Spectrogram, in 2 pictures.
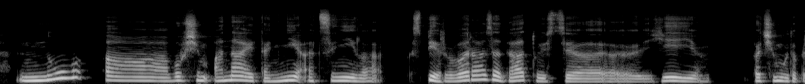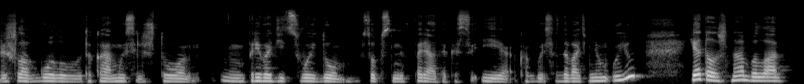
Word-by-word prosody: Но, 240 - +4 0.2
а, 175 -4 0
в 175 - -3
общем, 180 0 +1
она 185 +2 +3
это 160 -3 -2
не 180 +5 +3
оценила 165 -3 0 0.3
с - - -8
1 165 0 +2
раза, 210 -2 +3
да, 170 +4 +1
то 175 -6 -6
есть, 140 0 -6
э, 135 -1 -2
ей 145 +1 +2 0.5
почему-то 160 -2 0
пришла 150 +1 -1
в 140 - -9
голову 145 -4 -1
такая 145 -1 -3
мысль, 145 -2 -3
что, 140 -2 -3 0.3
м, 150 -5 -5
приводить 155 -2 0
свой 150 0 0
дом 135 0 -2
собственный 140 -2 -3
в 135 - -29
порядок 130 -5 -4
и - - -14
с 120 - -8
и 140 -4 -2
как 135 -1 -12
бы 140 0 -6
и - - -14
создавать 140 -1 -3
в - - -5
нём 165 +1 +1
уют 335 - +4 0.5
я 225 +2 +8
должна 190 0 +3
была, 170 -3 +2
155 Hz, 160 wpm, -22 LUFS, 140-175 Hz, 0.5 s, я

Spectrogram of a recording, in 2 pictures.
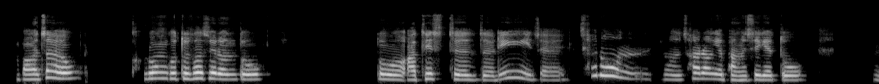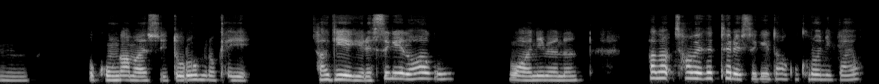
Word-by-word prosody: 맞아요. 270 +5 +2 0.6
그런 275 +2 +1
것도 265 -1 +2
사실은 265 -4 +4
또 235 0 +1 1.1
또 230 -3 +2
아티스트들이 235 +3 -1
이제 205 -2 -10
새로운 375 - -1
그런 220 -2 -8
사랑의 260 -2 +1
방식에 210 0 -1
또 205 0 -2 0.7
음 185 -2 -11 0.7
또 - - -6
공감할 200 -3 0
수 185 - -1
있도록 200 +4 0
이렇게 195 -2 -6
예 - - -6 0.6
자기 225 0 +2
얘기를 190 -3 +3
쓰기도 260 +3 +2
하고 255 -2 -1 0.5
뭐 195 - 0
아니면은 195 0 -2 0.7
하나 290 -1 +4
사회 280 -1 +3
세태를 275 -2 +2
쓰기도 255 0 -5
하고 235 -1 -9
그러니까요. 225 +1 -5
230 Hz, 265 characters per minute, -20 LUFS, 205-265 Hz, 1.1 s, 사실은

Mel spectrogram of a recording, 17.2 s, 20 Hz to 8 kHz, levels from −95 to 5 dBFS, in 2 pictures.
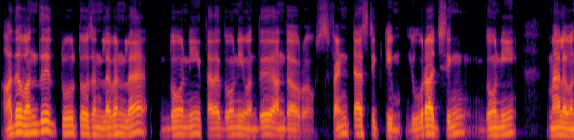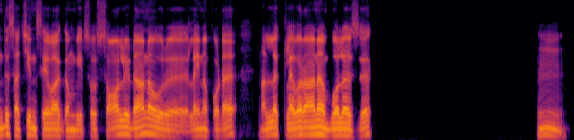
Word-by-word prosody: அத 115 - +1 0.2
வந்து 135 +5 +1 0.3
2011ல 110 -2 0 0.6
தோனி, 105 +2 -1 0.2
தல 95 +1 -1 0.2
தோனி 105 +1 -2
வந்து 90 +5 -4 0.2
அந்த 95 0 -4
ஒரு 80 0 -9 0.4
ஃபேன்டாஸ்டிக் 115 +1 -2
டீம் 85 -2 -2 0.2
யுவராஜ் 110 +1 +4
சிங், 110 +5 -3 0.4
தோனி 100 +4 0 0.7
மேல 100 0 +4
வந்து 100 +4 +1
சச்சின், 95 +1 0
சேவாக், 90 -1 +2
கம்பீர். 85 0 -3
சோ 95 - -3 0.2
சாலிடான 110 +3 +3
ஒரு 90 -1 0 0.3
லைன் 90 +1 +1
அப்போட 85 -1 -5 0.6
நல்ல 100 +4 +2
கிளெவரான 105 +4 +5 0.2
பவுலர்ஸ்ஸூ. 95 0 +3 2.5
ம். 95 -3 -5
100 Hz, 95 wpm, -24 LUFS, 95-110 Hz, 2.5 s, கிளெவரான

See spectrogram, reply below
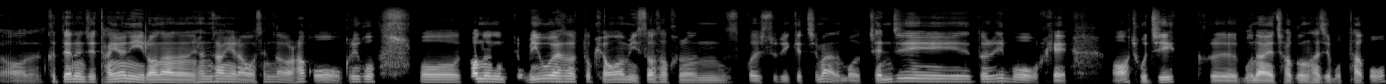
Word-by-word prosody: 어 90 +1 -8
그때는 125 +2 +3
인제 120 0 -1
당연히 130 +3 +3
일어나는 110 -1 +4
현상이라고 125 -5 +1
생각을 120 +1 -4
하고 110 -4 -1
그리고 125 -1 -3 0.4
뭐 115 -1 +2
저는 130 +1 +7 0.2
좀 110 - -11
미국에서 130 +1 +3
또 - - -6
경험이 115 0 0
있어서 110 +2 0
그런 100 -1 -6 0.2
거일 100 -1 -3
수도 115 +2 -8
있겠지만 90 -2 -3
뭐 95 -1 -5
젠지들이 130 +1 0
뭐 110 -6 -2
그렇게 90 - 0 0.4
어 - - +2
조직 110 +2 0 0.2
그 90 -2 -2
문화에 95 0 +5
적응하지 100 +2 -1
못하고 85 -2 -3
115 Hz, 320 characters per minute, -26 LUFS, 100-125 Hz, 0.4 s, 저는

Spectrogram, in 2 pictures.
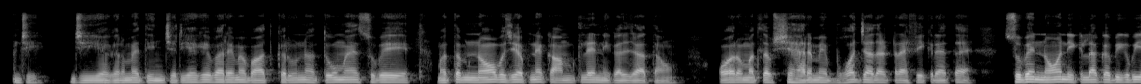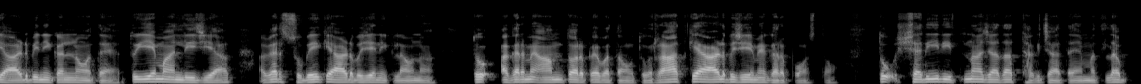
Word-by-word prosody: जी। 85 -3 -5 0.3
जी, 95 +1 0
अगर 95 +1 0
मैं 100 0 +1
दिनचर्या 100 +3 -1
के 110 - +1
बारे 105 0 +2
में 105 -2 0
बात 95 0 +1
करूँ 100 0 -1
ना 105 -1 -1
तो 105 +3 -1
मैं 110 0 +1
सुबह 105 -1 0 0.3
मतलब 95 +3 0
9 105 +2 +3
बजे 110 0 +2
अपने 110 +1 +1
काम 100 -1 -1
के 105 +3 -7
लिए 105 - +3
निकल 95 -2 -1
जाता 90 -1 -1
हूँ 80 -1 -7 0.5
और 100 0 +3
मतलब 105 0 0
शहर 100 0 +1
में 100 -3 -2
बहुत 105 +6 -1
ज़्यादा 100 -2 +2
ट्रैफ़िक 95 +1 -4
रहता 95 -3 -2
है - - -5 0.4
सुबह 115 +1 +5
9 110 +1 +3
निकला, 110 -1 +1
कभी-कभी 110 +1 +1
8 95 -1 +3
भी 115 - 0
निकलना 105 -1 0
होता 90 -2 -3
है। 80 - -9
तो 120 - 0
ये 125 +1 +4
मान 120 -3 +3
लीजिए 105 -1 +1
आप 105 +1 -3 0.3
अगर 120 +4 +2
सुबह 110 -1 +1
के 125 - -1
8 105 -2 +4
बजे 105 +1 0
निकला 90 -2 -5
हूँ 90 +1 -3
ना 90 -4 -7 0.4
तो - - +4 0.2
अगर 115 +2 +3
मैं 120 +1 +1
आम 110 +1 +1
तौर 110 -2 +3
पे 105 - +2
बताऊँ 90 -4 -4
तो 90 +1 -5
रात 120 +3 +4
के 130 - +4
8 115 -1 +6
बजे 110 -1 +1
ही 110 - +3
मैं 105 -1 -1
घर 95 -1 -1
पहुँचता 85 -1 -12
हूँ। 80 - -22 0.4
तो - - 0
शरीर 125 +1 +1
इतना 120 +1 0
ज़्यादा 110 -1 0
थक 90 0 -6
जाता 90 -2 -3
है, 90 - -4
मतलब, 95 +3 -3
105 Hz, 210 wpm, -23 LUFS, 95-110 Hz, 0.5 s, 8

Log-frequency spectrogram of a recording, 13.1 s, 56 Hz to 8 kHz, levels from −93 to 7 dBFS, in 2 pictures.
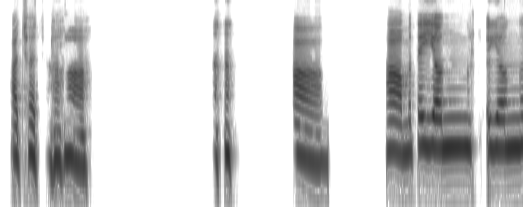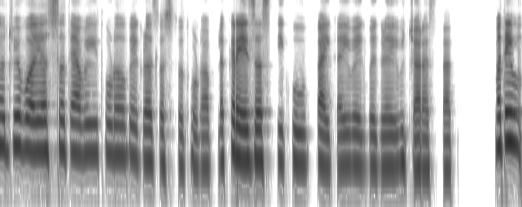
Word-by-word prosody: अच्छा, 195 +2 0
अच्छा. 180 -3 -5
हां, - - +2
हां. 170 -5 +3 2.6
हां. 180 -5 +3 0.8
हां, 225 -1 +7
मग 215 - -2
ते 245 - +4
यंग 240 0 +5 0.3
यंग 235 +1 +3 0.2
जे 250 - +1
वय 220 -1 +4
असतं 220 +1 -2
त्यावेळी 210 0 -1
थोडं 200 -1 -3
वेगळंच 180 -3 -4
असतं 165 0 -8
थोडं 155 -4 -8
आपलं 155 +3 -7
क्रेझ 185 -4 +4
असती 180 0 -1
खूप 165 -2 -4
काही-काही 155 -1 -2
वेगवेगळे 155 0 -4
विचार 150 -3 -3
असतात. 145 -1 -7 0.6
मग - - +6
ते 275 - +9
180 Hz, 130 wpm, -23 LUFS, 160-220 Hz, 2.6 s, ते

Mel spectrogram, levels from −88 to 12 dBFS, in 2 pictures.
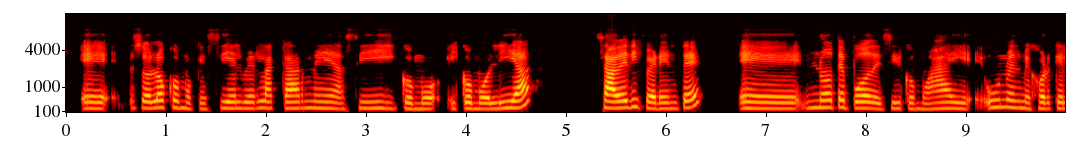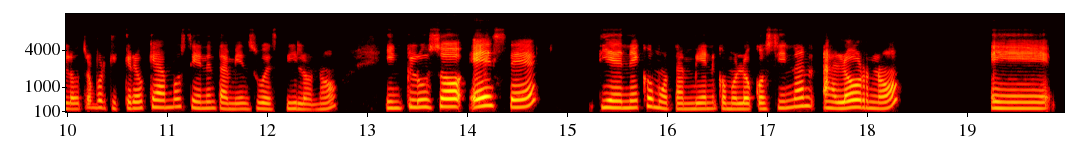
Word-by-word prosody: eh, 220 -1 +1 0.3
solo 240 +1 +1
como 240 -5 -3
que 205 0 -11
sí 235 +3 -4
el 230 0 -2
ver 225 0 -3
la 235 -1 -1
carne 230 0 -1
así, 230 +1 -6
como 205 -1 -2
y 215 - -10
como 215 -2 +1
olía. 230 +5 +4 0.7
Sabe 245 -1 +8
diferente, 225 - +1 0.4
eh, 220 -1 +1
no 255 +2 -1
te 265 -2 +1
puedo 235 +1 +3
decir 220 0 -4
como, 210 -1 -7
ay, 220 0 -2 0.2
uno 270 +1 -2
es 250 -1 -3
mejor 220 -1 -1
que 220 - -2
el 210 - -4
otro, 205 +4 -5
porque 240 -3 -8
creo 230 +1 -2
que 275 - -3
ambos 275 +2 -2
tienen 235 -2 -4
también 205 -1 -5
su 215 +1 -4
estilo, 200 -1 -7
¿no? 210 - -8 0.4
Incluso 270 +4 +4
este 300 0 +6 0.7
tiene 255 -1 +1
como 255 -7 -1
también 210 +1 -4
como 210 -1 -3
lo 200 0 +1
cocinan 250 +9 -2
al 230 -1 +2
horno, 245 -4 +3 1.0
eh, 225 -1 +1
230 Hz, 145 wpm, -24 LUFS, 215-250 Hz, 1.0 s, Sabe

